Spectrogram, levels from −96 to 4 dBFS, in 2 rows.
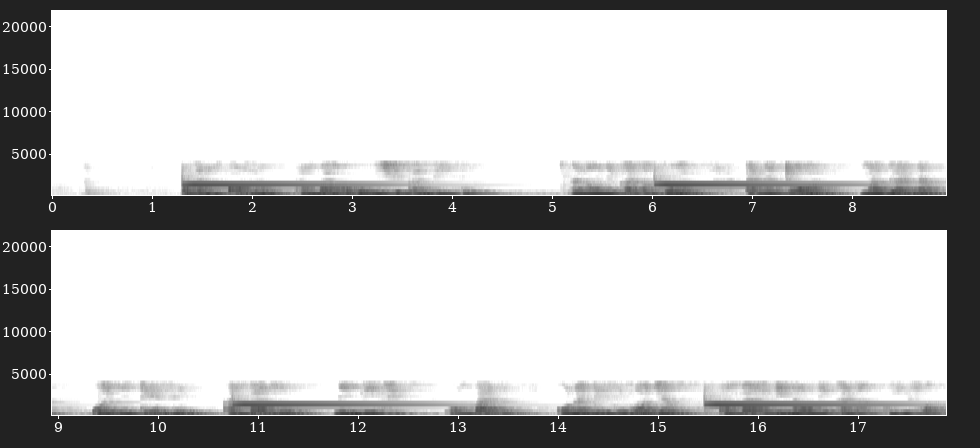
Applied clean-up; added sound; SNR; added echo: none; Keyboard (musical); 13 dB; reverberation time 0.7 s.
